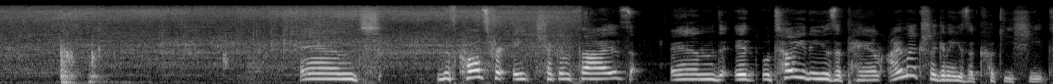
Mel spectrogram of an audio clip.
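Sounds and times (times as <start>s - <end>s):
running tap water for hand washing: 0.0s - 6.4s
speech: 3.0s - 10.5s.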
